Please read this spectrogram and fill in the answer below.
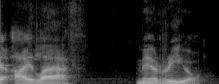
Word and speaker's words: río: If you want to say I laugh, me río. There's an accent on that I, just like the word river, to break up the diphthong. So we have two sounds.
